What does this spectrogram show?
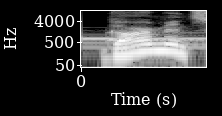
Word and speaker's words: garment: The word is GAR-ment, with the emphasis on the first syllable, and ment rhyming with went.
